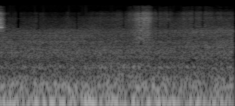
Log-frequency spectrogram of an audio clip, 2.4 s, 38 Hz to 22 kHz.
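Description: Tyre and road noise inside the cabin of an electric Tesla Model 3 cruising at about 93 km/h: a steady low rumble with no engine sound.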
